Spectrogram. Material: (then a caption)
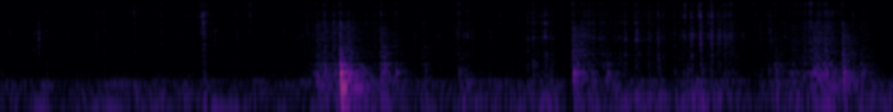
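Soap. A blade cuts into the pre-scored surface of a solid blue-and-white striped bar soap held in the hand, breaking it into crumbling flakes. Quiet, dry crunching and crinkly scraping continue throughout, with a louder crunch partway through and another sharp cut after it, leaving a trail of small crackles.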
